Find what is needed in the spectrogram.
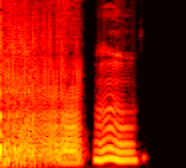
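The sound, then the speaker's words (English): A person blows a wet, sputtering fart noise with their mouth, then follows it with a short, buzzy, rising raspberry tone. Both sounds are loud, with no talking. “Hot gator farts.”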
